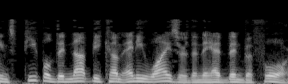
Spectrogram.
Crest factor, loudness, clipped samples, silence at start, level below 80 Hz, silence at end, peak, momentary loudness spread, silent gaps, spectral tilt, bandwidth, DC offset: 14 dB; -20 LUFS; under 0.1%; 0 s; -48 dBFS; 0 s; -4 dBFS; 3 LU; none; -7 dB/octave; 8.8 kHz; under 0.1%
